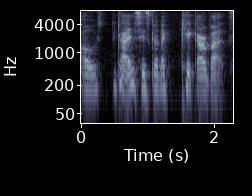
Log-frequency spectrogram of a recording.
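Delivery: ordinary delivery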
